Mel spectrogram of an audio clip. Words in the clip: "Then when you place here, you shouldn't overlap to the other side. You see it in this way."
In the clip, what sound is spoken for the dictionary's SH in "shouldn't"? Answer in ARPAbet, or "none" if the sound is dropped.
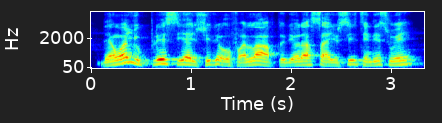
S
